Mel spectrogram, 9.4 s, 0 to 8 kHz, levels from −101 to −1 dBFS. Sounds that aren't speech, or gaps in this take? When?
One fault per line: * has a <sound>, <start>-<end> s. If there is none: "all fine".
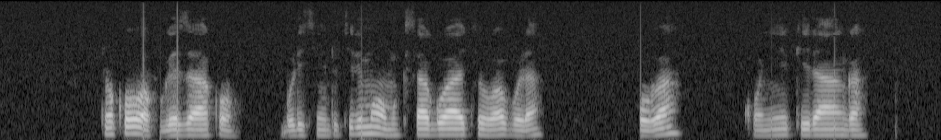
all fine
